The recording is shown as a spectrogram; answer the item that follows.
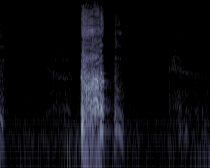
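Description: A person clears their throat once, loudly and harshly, then gives a brief softer rasp, with near silence before and after.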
